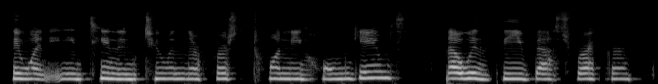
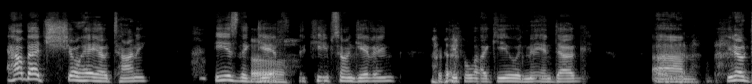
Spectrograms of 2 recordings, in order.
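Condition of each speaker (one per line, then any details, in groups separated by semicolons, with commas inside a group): ALS; atypical case; diagnosed about seven months ago, on approved medication
No condition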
